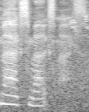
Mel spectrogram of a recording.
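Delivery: urgent, soft, unvoiced whisper.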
